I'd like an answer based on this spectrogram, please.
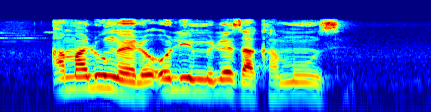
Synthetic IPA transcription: amaluŋɛlɔolimilwɛzakʰamuːzi

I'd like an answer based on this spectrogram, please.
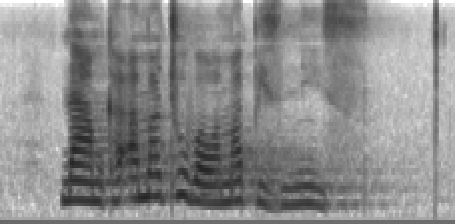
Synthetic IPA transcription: nam̩kʰaʔamatʰuɓawamab̥ʱiziniːsi̥

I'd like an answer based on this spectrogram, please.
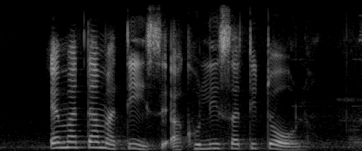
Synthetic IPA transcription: ɛmatʼamatʼisiʔakʰulisatʼitʼɔːlɔ

